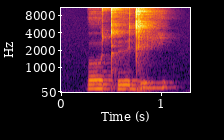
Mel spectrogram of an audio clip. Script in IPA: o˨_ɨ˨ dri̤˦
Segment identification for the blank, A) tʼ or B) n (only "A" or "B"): A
